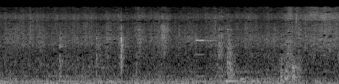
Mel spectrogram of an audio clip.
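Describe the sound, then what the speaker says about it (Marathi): Onion roasting in a pan for Malvani coconut masala gives a steady, soft sizzle with occasional stirring scrapes throughout, and no one speaks. "तर आता इथं दुसरा कांदा आपण भाजायला टाकलेला आहे."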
